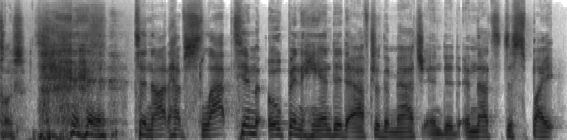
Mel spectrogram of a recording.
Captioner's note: laughs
